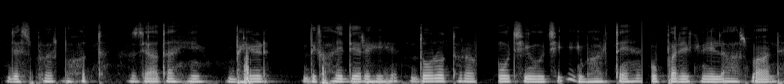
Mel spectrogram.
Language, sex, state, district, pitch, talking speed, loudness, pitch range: Hindi, male, Bihar, Bhagalpur, 130 Hz, 155 wpm, -22 LUFS, 125-135 Hz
